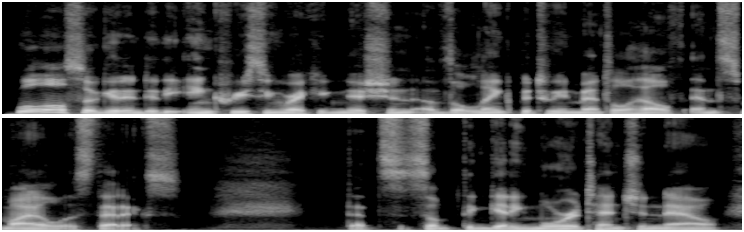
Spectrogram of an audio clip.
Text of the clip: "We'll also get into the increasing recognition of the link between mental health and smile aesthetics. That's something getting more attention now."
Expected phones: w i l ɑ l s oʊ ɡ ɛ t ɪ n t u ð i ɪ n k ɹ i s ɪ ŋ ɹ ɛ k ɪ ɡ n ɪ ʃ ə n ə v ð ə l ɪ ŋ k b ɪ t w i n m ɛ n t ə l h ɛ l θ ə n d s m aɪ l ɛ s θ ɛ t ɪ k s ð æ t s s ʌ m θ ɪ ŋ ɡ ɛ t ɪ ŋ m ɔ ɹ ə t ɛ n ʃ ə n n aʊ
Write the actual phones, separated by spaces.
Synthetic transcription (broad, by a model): w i l ɑ l s oʊ ɡ ɛ t ɪ n t u ð i ɪ n k ɹ i s ɪ ŋ ɹ ɛ k ɪ ɡ n ɪ ʃ ə n ə v ð ə l ɪ ŋ k b ɪ t w i n m ɛ n t l h ɛ l θ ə n s m aɪ l ɛ s θ ɛ t ɪ k s ð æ t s s ʌ m θ ɪ ŋ ɡ ɛ t ɪ ŋ m ɔ ɹ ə t ɛ n ʃ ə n n aʊ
